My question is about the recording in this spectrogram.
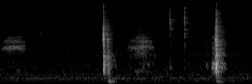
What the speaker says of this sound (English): we're going to select them both and right click and group them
